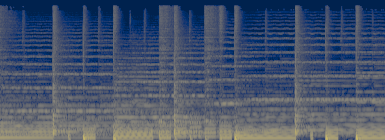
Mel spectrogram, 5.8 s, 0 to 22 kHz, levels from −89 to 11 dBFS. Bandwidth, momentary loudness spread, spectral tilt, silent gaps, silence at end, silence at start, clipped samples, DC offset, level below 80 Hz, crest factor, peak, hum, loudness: 19 kHz; 5 LU; -6 dB/octave; none; 0 s; 0 s; under 0.1%; under 0.1%; -28 dBFS; 18 dB; -6 dBFS; none; -24 LUFS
